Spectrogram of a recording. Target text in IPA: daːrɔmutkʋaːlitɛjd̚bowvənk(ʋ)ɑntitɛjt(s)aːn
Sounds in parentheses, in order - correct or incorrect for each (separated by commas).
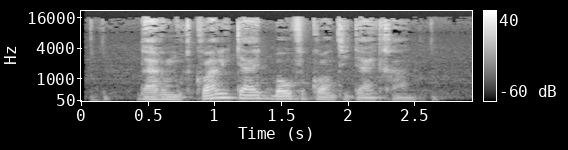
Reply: correct, incorrect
